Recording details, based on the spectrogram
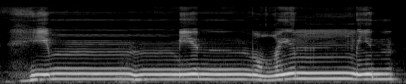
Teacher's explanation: Untuk membaca mim tasydid maka tahan dan dengungkan 3 harokat.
